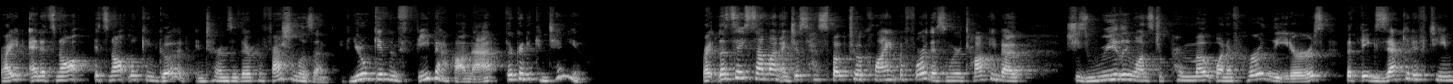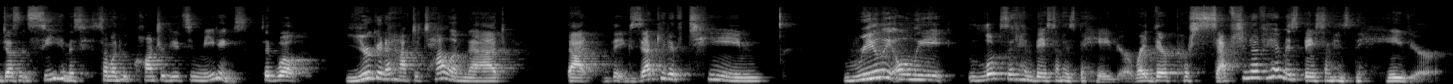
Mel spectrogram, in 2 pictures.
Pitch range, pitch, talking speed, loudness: 165-225 Hz, 185 Hz, 200 wpm, -20 LUFS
